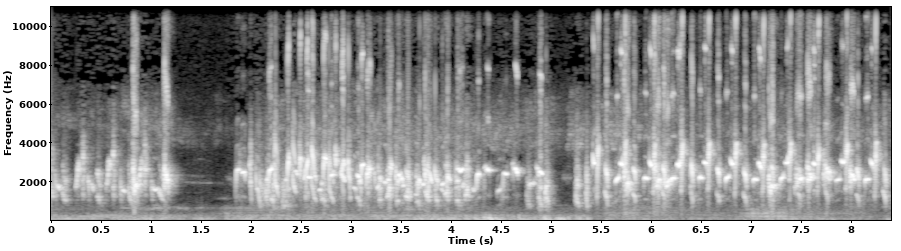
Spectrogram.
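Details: Yellow-vented bulbul in lively, persistent song: dense runs of bubbly, chattering notes around the mid-high range, brief pause near the second mark, then a long unbroken stream of quick, irregular warbled phrases.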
